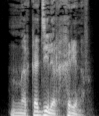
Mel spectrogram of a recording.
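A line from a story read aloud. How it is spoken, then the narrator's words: Muttered. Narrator (Russian): пробормотал Артем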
